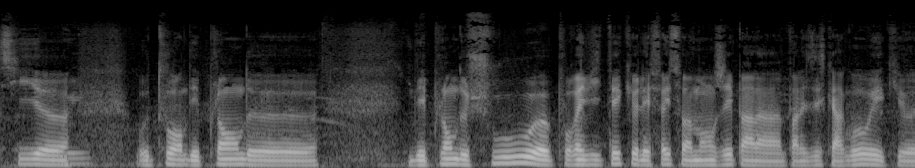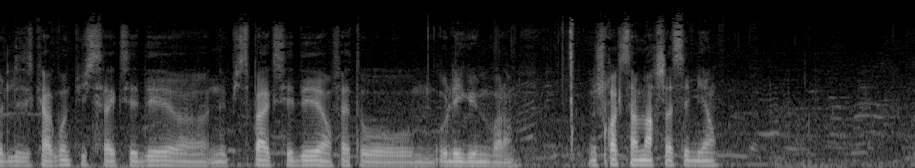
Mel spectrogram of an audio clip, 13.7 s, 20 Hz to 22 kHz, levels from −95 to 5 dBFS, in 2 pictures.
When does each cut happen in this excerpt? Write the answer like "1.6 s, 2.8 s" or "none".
1.4 s

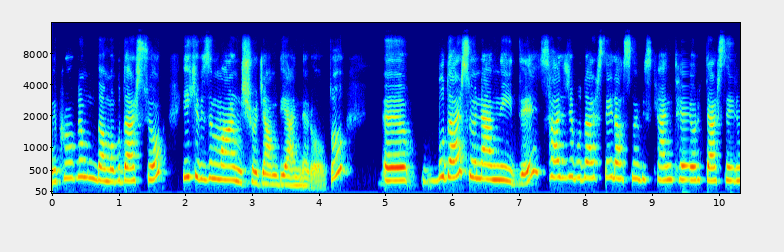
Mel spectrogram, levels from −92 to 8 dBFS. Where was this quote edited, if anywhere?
none

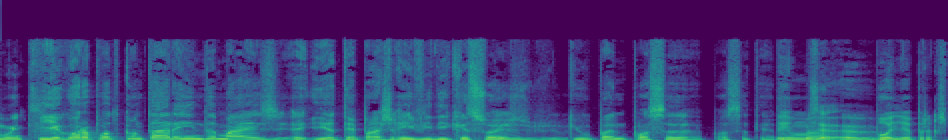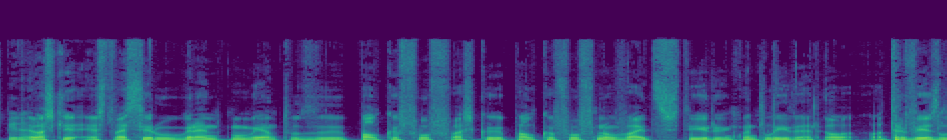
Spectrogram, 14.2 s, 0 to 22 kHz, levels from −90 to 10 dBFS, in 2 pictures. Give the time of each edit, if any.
4.2 s, 5.8 s, 13.3 s

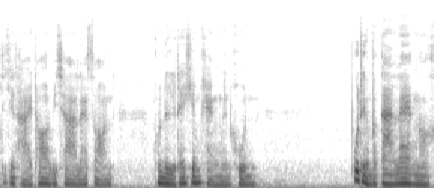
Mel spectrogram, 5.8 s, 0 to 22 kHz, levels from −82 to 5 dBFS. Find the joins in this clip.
none

